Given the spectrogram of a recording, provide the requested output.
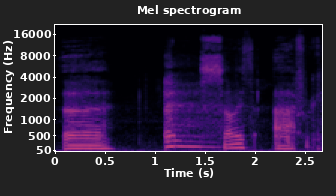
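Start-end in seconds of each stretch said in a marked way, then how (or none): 1.4-2.7 slow, softer stab at a South African accent; attempted South African accent. Shown as a demonstration. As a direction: try out South African slowly and quietly. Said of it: "what does South African accent sound like again?".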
